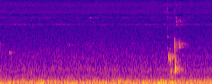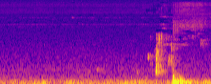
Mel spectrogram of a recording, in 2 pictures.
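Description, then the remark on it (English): Someone quietly sips water: a faint wet slurp partway through, then a sharper gulp or cup knock near the end over a low steady hum. Nobody speaks. “excuse me while I take a sip of water.”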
